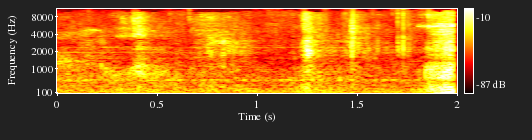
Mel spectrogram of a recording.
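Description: Faint mouth sounds of a man biting into and chewing a large burrito, with a few soft wet clicks.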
